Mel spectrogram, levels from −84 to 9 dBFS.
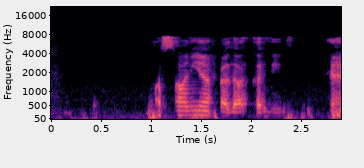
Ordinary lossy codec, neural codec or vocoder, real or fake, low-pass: Opus, 64 kbps; codec, 16 kHz in and 24 kHz out, 2.2 kbps, FireRedTTS-2 codec; fake; 7.2 kHz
